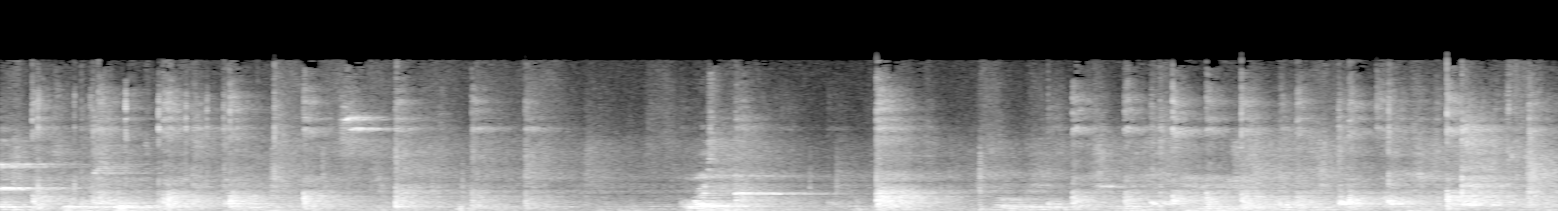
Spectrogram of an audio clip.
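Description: A table tennis ball clicks back and forth off paddles and a table in a quick rally.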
